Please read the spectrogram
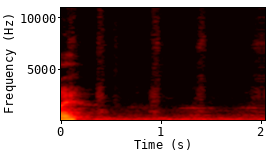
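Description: Pencil lead on paper: a few faint, short scratching strokes as a small oval eye is sketched.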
